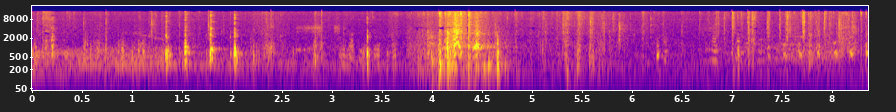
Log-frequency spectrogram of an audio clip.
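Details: Roosters and a gray hen mating on a ranch in northern California; scattered faint clucks and clicks, with a burst of wing flapping or scuffling about midway.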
